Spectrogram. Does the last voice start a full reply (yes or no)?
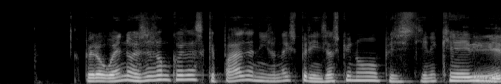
yes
